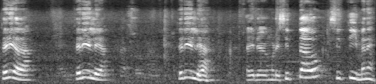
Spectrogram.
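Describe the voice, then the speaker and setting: A woman's voice: fairly high pitch, a little slow, dark tone, slight background noise, low-quality recording. A woman hosting a birthday surprise delivery, coaxing a child with repeated questions.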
